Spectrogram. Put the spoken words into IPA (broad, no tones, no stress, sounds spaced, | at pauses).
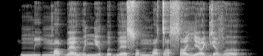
ŋ͡m i ŋ͡m ɑ b æ w ʊ nʲ ʌ ɓ ə b ɛ s ɔ ŋ͡m ʊ dˤ ɛ sˤ ɛ lʲ ɑ ɡʲ ɑ v ʌ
